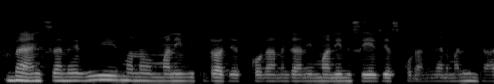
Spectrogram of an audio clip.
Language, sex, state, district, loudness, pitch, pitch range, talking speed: Telugu, female, Andhra Pradesh, Guntur, -35 LUFS, 165 Hz, 155-175 Hz, 170 wpm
